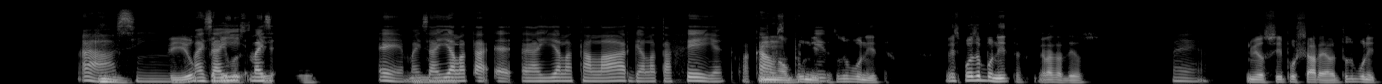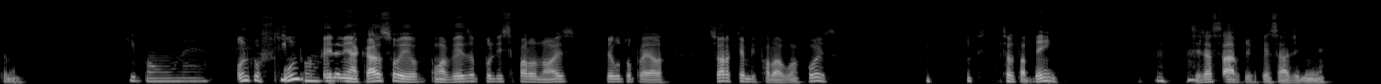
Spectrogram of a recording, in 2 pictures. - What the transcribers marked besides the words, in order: chuckle; unintelligible speech; laugh; unintelligible speech; chuckle; tapping
- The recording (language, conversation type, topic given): Portuguese, advice, Como posso desapegar de objetos que têm valor sentimental?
